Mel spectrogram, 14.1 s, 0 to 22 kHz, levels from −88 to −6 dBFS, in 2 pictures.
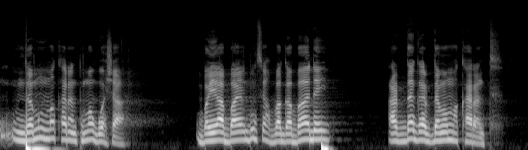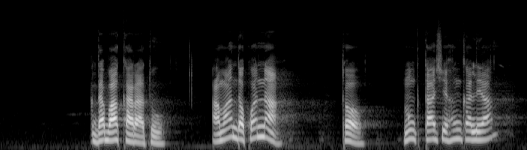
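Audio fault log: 0.35–0.73 s, phantom power thump: a deep thud just before "ma gosha", peaking near about -3 dBFS and dying away over about 85 ms. A supply switching on a live input sends a voltage step through the coupling capacitors. The waveform shows one large offset swing easing back to centre, and the spectrogram shows a dark low-frequency blob at the bottom.
4.29–4.38 s, phantom power thump: a sharper knock right after "baya bayan dutsiyah ba", reaching about -2 dBFS and fading within about 21 ms. The cause is the same supply step. It appears as a brief, near-clipping waveform spike and a narrow low-end smear.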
